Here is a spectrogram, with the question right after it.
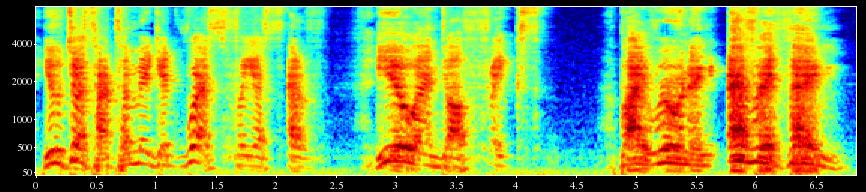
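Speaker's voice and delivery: high rant building to a loud outburst; angry ranting. A narrator's reading. Baron blaming Princess Kitty and her freaks, ranting angrily. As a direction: rage at the one who ruined it. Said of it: "he ranted angrily".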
